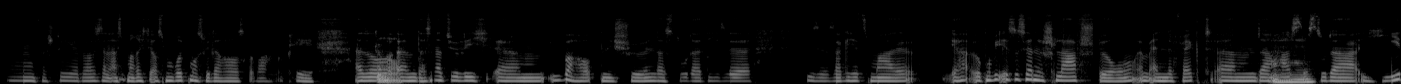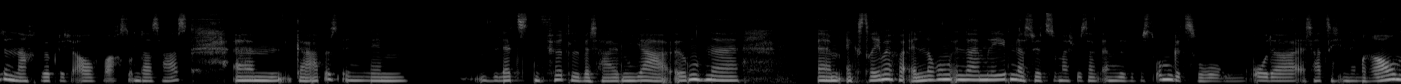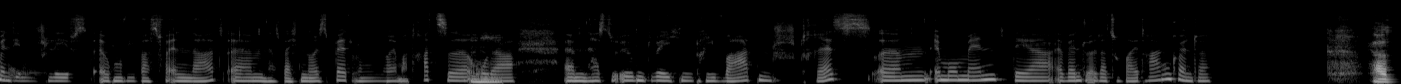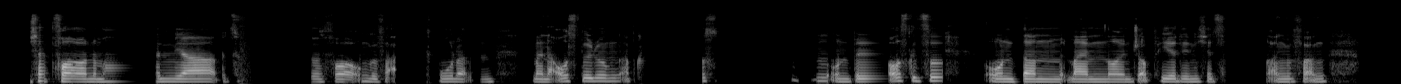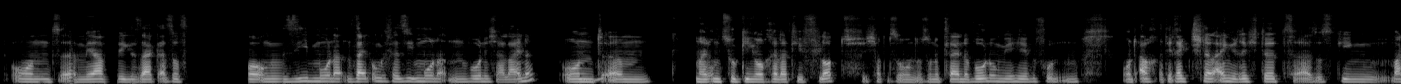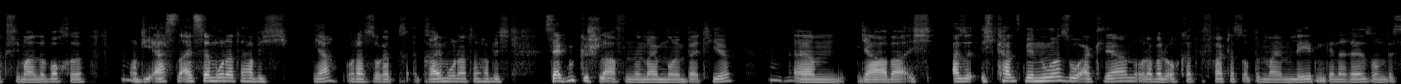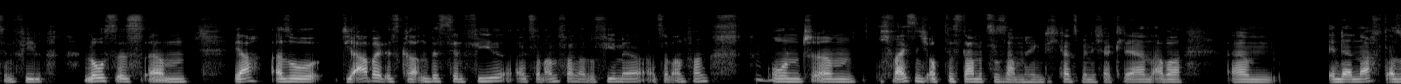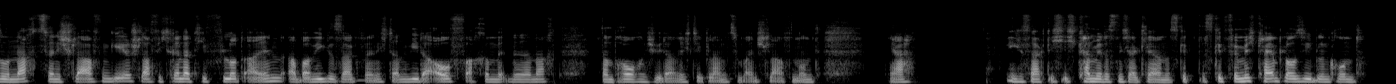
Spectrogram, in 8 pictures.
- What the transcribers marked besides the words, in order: other background noise; unintelligible speech; distorted speech
- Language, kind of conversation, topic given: German, advice, Wie kann ich häufiges nächtliches Aufwachen und nicht erholsamen Schlaf verbessern?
